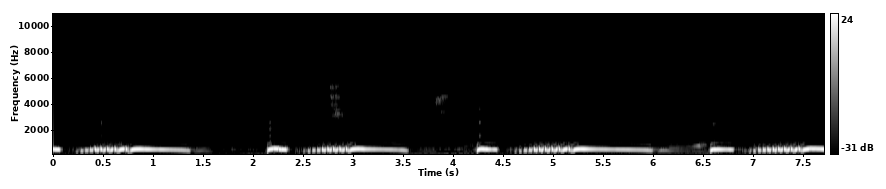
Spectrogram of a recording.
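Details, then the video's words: Melodious Barbary dove song intended to stir a silent dove into singing. Brief abrupt notes precede long, rolling, throbbing coos that fall slowly in pitch. Three full phrases follow each other evenly with little background sound. "SUARA BURUNG PUTER MERDU"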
